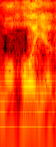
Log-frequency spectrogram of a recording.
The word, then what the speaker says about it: La Jolla: It's in La Jolla. That's spelled J-O-L-L-A. Some of you know that. It looks like La Jolla, but they don't say the J. It's an H.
